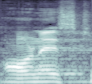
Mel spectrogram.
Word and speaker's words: honest: Okay, जैसे हम एक और एग्जांपल लेते हैं, ऑनेस्ट मैन। क्या हम बोले? HONEST, क्या लिखे हैं? ऑनेस्ट मैन। अब देखिए एच तो है लेकिन उच्चारण क्या आ रहा है? ओ का, ऑनेस्ट मैन।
